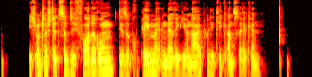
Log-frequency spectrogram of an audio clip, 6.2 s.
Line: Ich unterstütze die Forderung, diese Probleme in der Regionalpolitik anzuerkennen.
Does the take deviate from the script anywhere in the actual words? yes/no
no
